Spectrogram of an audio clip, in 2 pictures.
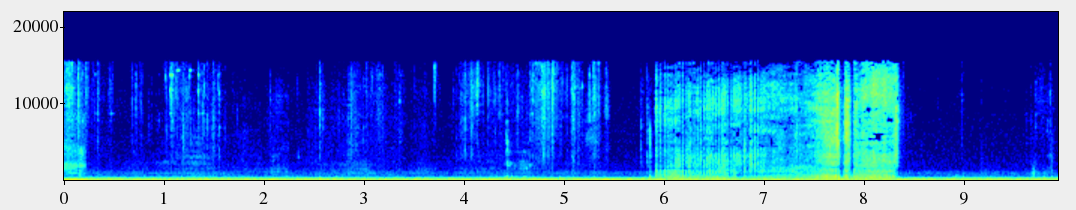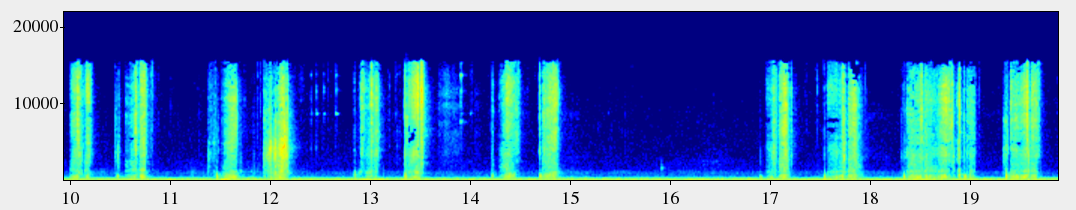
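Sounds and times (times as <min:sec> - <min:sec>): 
steady low hum: 0:00.0 - 0:19.8
pen or marker scratching across paper: 0:05.9 - 0:08.4, 0:16.9 - 0:19.7.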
